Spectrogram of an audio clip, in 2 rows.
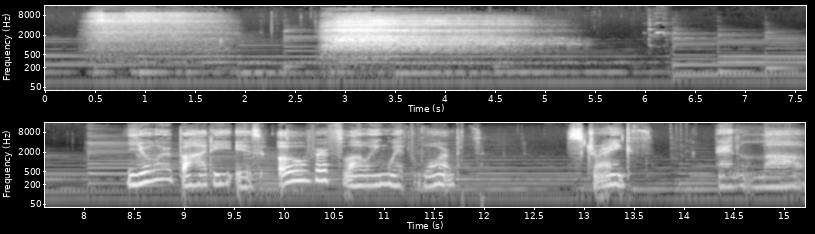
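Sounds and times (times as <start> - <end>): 
deep breaths in through nose and out through mouth: 0.4 - 2.0, 2.7 - 5.5
speech: 8.4 - 11.9, 13.1 - 13.6.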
